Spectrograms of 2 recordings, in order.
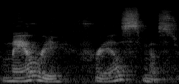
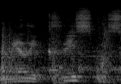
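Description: First: It is said in a Southern accent. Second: It is said in a French accent. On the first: "Here's the Southern accent" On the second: "the French accent"

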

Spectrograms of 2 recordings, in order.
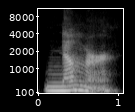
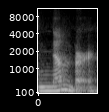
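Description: First: The B sound is silent in the middle. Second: The B sound is pronounced in the middle. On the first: It means more numb. "You don't pronounce the B the second time around" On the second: It means a numeral. "which means a numeral"

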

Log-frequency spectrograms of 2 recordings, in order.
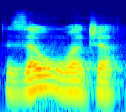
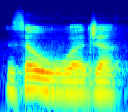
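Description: Both takes have the same delivery.

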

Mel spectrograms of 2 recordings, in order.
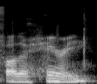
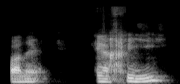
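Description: First: The name is said with a plain English accent. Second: The name is said with an exaggerated French accent. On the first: The speaker calls it wrong. "Not Father Harry" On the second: The speaker calls it right. "I'm going to try to put a exaggerated French accent on it"

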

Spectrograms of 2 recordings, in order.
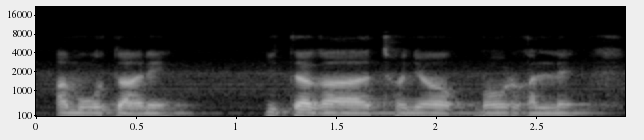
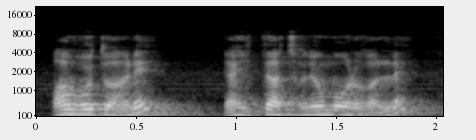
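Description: First: It sounds stiff and sleepy, like reciting. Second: It sounds lively and natural, like a real call.

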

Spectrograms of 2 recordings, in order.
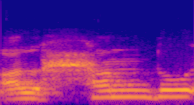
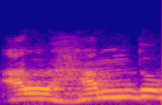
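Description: First: The h is a strong sound from mid-throat. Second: The h is a plain, light breathy sound. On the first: The speaker calls it right. "আলহামদু এর পরিবর্তে" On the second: The speaker calls it wrong. "সেক্ষেত্রে মারাত্মক ভুল হবে"

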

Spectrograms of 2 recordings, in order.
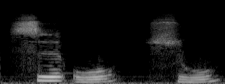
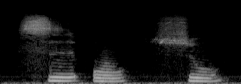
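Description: First: The pitch rises from middle to high. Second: The pitch stays high and level. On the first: "二声" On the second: "一声"

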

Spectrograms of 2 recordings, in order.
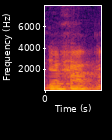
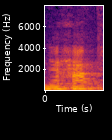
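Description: The two takes are said the same way.

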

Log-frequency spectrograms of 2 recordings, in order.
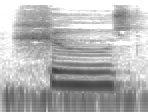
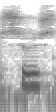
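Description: First: The word begins with an airy sh sound. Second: The word begins with a plain s sound. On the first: The speaker calls it right. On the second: The speaker calls it wrong. "they pronounce it like an S"

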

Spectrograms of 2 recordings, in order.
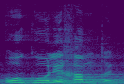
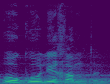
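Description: Both takes have the same delivery.

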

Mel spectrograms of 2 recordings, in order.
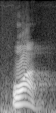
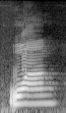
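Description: First: The pitch falls sharply from high to low. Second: The pitch stays high and level.

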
